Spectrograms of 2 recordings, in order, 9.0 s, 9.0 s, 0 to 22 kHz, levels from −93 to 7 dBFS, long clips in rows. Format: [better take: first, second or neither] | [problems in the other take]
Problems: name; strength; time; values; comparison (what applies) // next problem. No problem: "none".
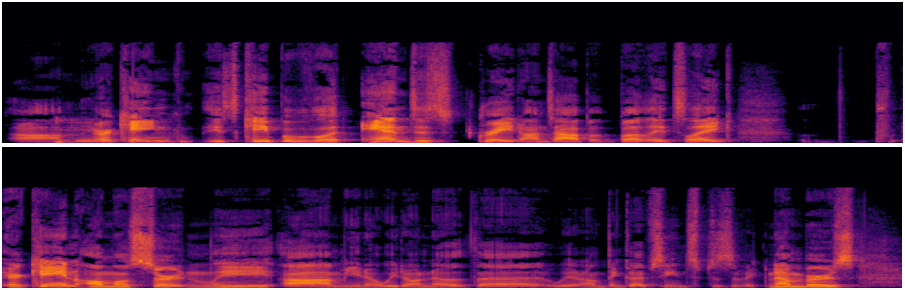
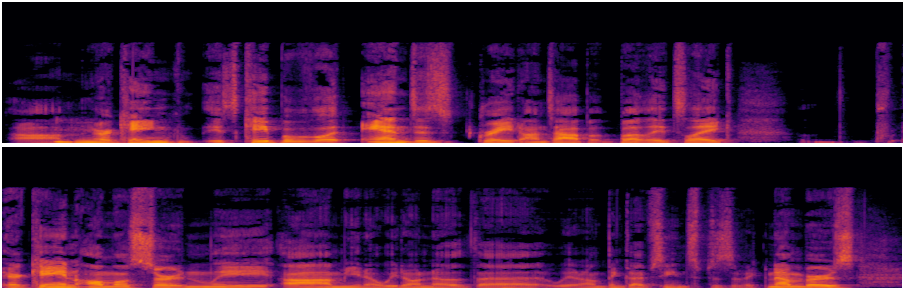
second | thin; somewhat; fading below 300 Hz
